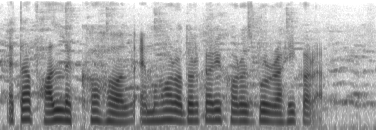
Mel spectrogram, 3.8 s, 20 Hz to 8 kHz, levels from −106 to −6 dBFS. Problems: continuous background conversations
